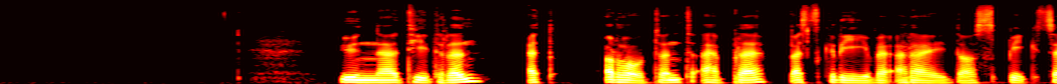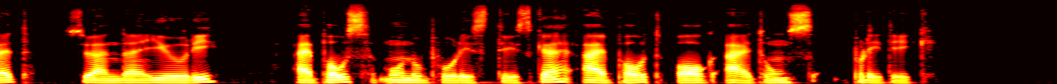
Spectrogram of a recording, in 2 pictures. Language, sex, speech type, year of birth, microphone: Norwegian, male, read, 1985, Shure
